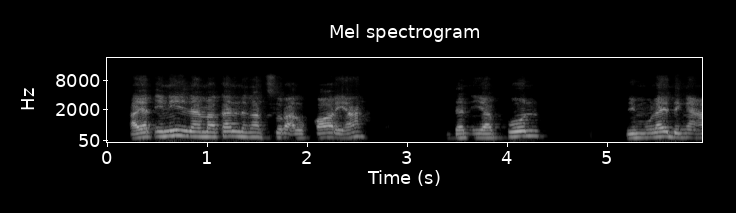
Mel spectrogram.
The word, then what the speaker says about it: القارعة: Di antaranya perhatikan selalu dalam pengucapan huruf H setiap akhir kata pada surah Al-Qari'ah ini. Tolong diucapkan haknya Al-Qari'ah. Al-Qari'ah sebab ada di sana yang tidak mengucapkan haknya.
